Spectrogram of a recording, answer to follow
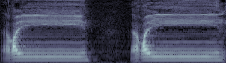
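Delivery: আইন drawn very long from mid-throat; throat letter. Shown as a demonstration. Teacher demonstrating আইন from the throat. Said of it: "হলকের মধ্যে আইন".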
